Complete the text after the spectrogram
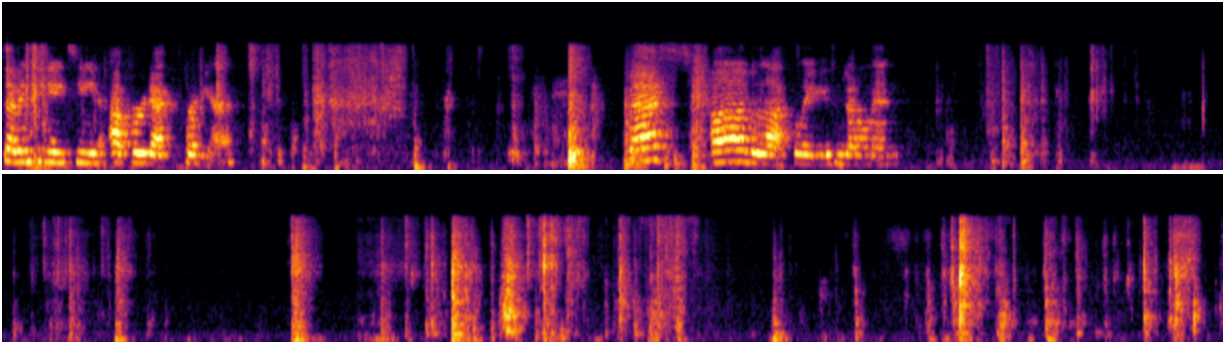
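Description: Small cardboard boxes tap and rustle as they are handled and set down.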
